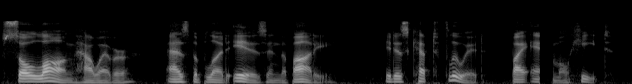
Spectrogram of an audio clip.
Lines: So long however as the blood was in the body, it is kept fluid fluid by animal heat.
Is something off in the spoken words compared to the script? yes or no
yes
